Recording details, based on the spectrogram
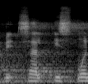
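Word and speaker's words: بئس الاسم: wala tanabazu bil alqab bi'sal ismul fusuqu ba'dal iman. Bagi yang memegang tilawati sudah jelas, di situ ada warna merah bi'sal ismu dibaca bi'sal ismu.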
